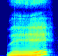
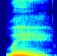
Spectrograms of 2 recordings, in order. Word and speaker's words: 왜: To pronounce it, round your lips like O, but make her sound similar to 에. Repeat after me. 왜, 왜, 왜.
